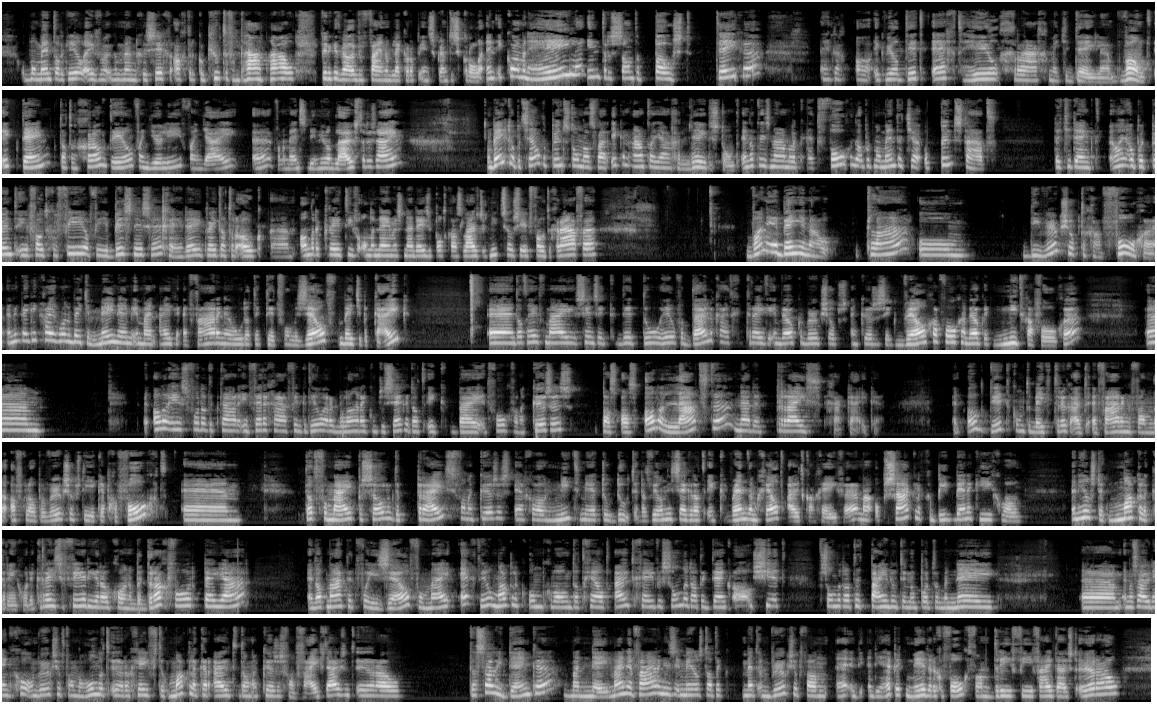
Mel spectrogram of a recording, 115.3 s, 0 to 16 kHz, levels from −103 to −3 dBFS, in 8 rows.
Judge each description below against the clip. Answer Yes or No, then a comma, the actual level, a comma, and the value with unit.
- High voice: Yes, high, 225 Hz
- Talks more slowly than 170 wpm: No, average, 195 wpm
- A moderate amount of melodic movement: Yes, average, 4.3 semitones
